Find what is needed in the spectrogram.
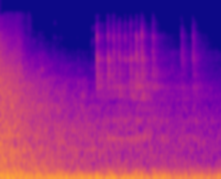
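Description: Intro sound effect for a channel logo: a sudden loud boom that rolls on as a deep rumble, with brief glittering high sweeps about a second in.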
